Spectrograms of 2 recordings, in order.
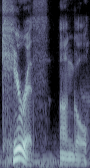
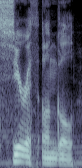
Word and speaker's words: Cirith Ungol: week it's cirith ungol or more properly it's pronounced Tirith angle yeah I guess it is a little bit nerdy to be getting pedantic about how to pronounce fictional words the band themselves actually say it's cirith ungol and one of their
